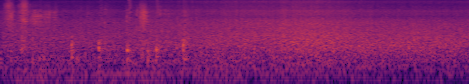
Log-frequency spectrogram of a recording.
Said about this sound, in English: Okay, I can hear the river that way.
